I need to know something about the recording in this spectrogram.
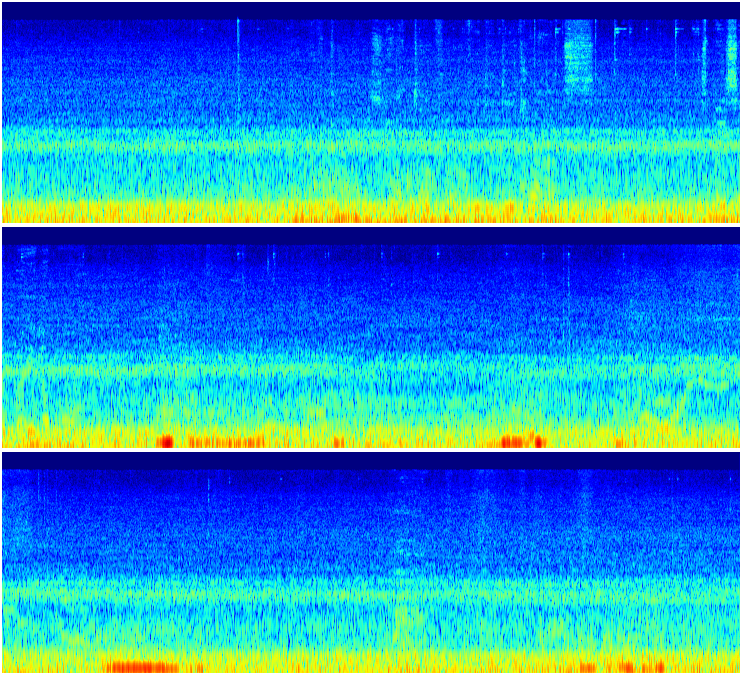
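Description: Tyres rumble over concrete in an echoing enclosed space.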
